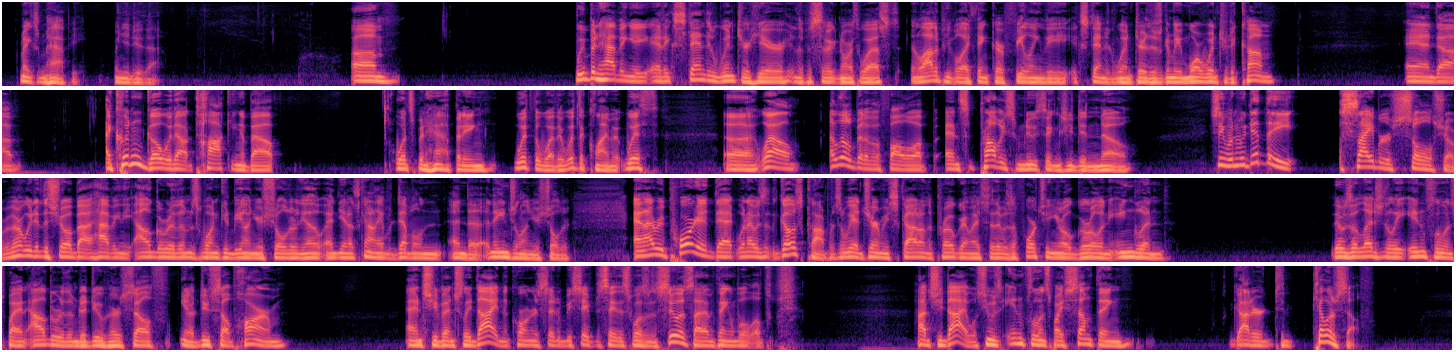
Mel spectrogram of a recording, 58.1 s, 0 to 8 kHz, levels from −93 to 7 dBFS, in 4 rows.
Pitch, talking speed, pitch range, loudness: 110 Hz, 205 wpm, 100-120 Hz, -19 LUFS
